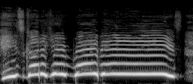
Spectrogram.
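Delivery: frantic, fast, hysterical screaming yell. A mom recounts what she yelled to Bo: retelling hysterical screaming. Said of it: "I'm screaming hysterical".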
